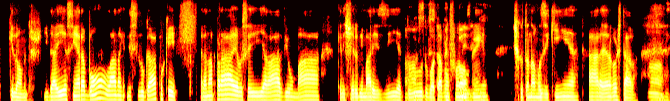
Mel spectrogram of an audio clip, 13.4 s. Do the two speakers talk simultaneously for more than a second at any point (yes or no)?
yes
